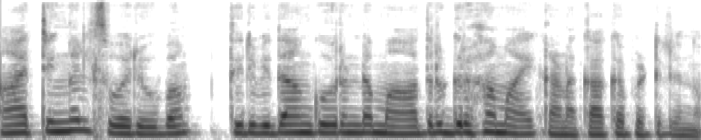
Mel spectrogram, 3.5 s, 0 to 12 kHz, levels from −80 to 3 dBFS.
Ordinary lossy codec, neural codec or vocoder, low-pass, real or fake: MP3, 64 kbps; none; 10.8 kHz; real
